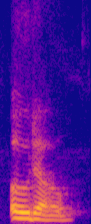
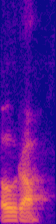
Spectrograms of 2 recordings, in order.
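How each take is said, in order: First: The name ends in an 'oh' vowel. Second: The name ends in an 'ah' vowel. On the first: The speaker calls it right. "There we go" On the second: The speaker calls it wrong. "I don't know why I keep saying Oda"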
